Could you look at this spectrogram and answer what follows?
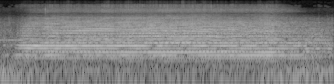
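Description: A diesel locomotive horn in a Train Sim Classic railroad simulation, a KCS (CPKC) engine on the Shreveport Subdivision, holding one steady chord-like blast for several seconds over a low rumbling engine and rail noise.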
